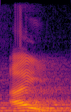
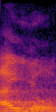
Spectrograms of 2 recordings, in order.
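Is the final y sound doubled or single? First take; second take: single; doubled. First: The y sound is single, ending the word. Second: The y sound is doubled and followed by u. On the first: The speaker calls it right. "tetapi ay. Hamzah ya-nya disukun" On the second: The speaker calls it wrong. "tidak masuk dalam kata ayyu"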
